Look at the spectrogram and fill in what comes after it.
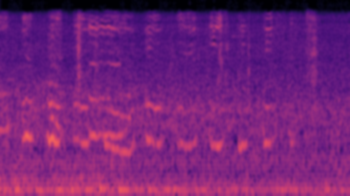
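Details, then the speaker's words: Repeated high, thin whimpers and whines from a puppy in pain, presented as a puppy with a stomach ache, kept in a box. "các bạn có nghe tiếng chó con đang rên la không Hôm nay t sẽ hướng dẫn các bạn cách nhận biết tiếng kêu của chó tiếng kêu như vậy đó là chó Nó nói là đau"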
